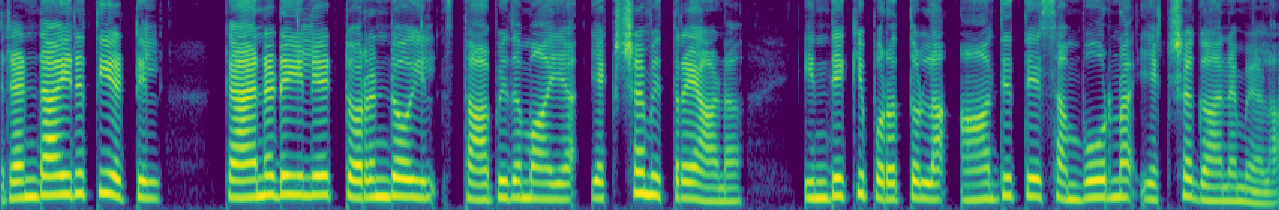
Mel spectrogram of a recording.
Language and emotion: Malayalam, neutral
